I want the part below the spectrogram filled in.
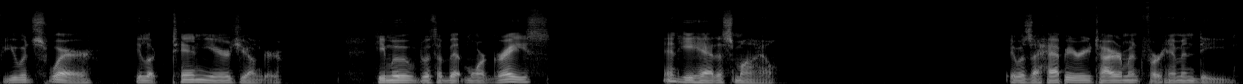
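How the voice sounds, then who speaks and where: Man, very deep voice, dry studio-like sound, scripted private-eye narration, old-time radio style. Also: no room sound. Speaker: narrator playing a private investigator.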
